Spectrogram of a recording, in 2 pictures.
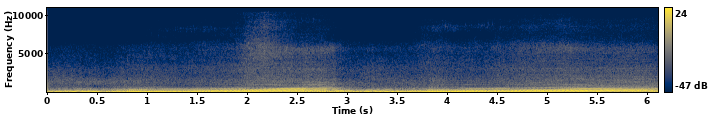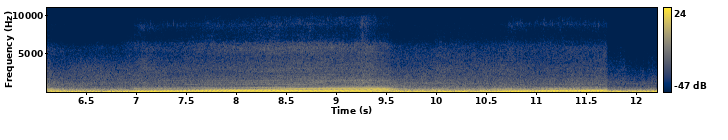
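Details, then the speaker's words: Nissan 350Z exhaust before installing a Z1 Y-pipe: loud, coarse tractor-like drone swelling with revs, far too loud; exhaust leak from the blown flex section of the Y-pipe. "so yeah it's blown so that's i'm installing the z1 white pipe today so let's go i'm excited because this thing sounds like a freaking tractor"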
